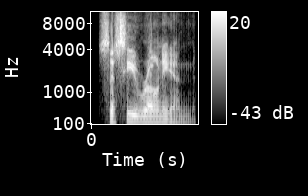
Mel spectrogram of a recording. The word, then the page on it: Ciceronian: American English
